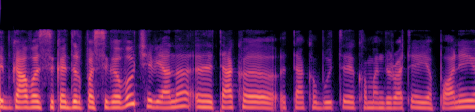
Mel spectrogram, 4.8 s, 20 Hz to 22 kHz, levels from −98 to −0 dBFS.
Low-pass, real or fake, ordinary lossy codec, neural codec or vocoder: 7.2 kHz; fake; AAC, 96 kbps; codec, 16 kHz, 2 kbps, X-Codec, WavLM features, trained on Multilingual LibriSpeech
